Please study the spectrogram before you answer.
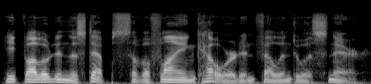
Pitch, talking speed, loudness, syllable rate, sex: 95 Hz, 225 wpm, -21 LUFS, 5.3 syllables/s, male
